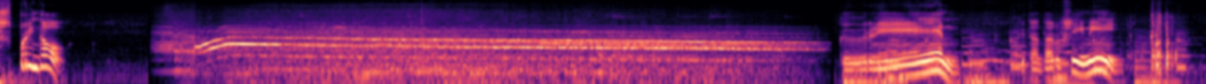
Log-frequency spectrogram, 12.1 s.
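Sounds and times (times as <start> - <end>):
fire truck siren wailing: 1.5 - 8.4.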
